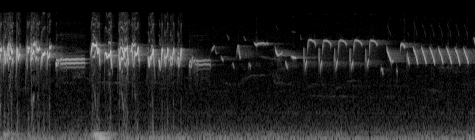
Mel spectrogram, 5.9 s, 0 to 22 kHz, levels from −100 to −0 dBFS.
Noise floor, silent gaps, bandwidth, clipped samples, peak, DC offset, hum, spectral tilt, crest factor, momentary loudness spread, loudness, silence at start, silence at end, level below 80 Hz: -54 dBFS; none; 16 kHz; under 0.1%; -16 dBFS; under 0.1%; none; 2.5 dB/octave; 16 dB; 20 LU; -28 LUFS; 0 s; 0.05 s; -58 dBFS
